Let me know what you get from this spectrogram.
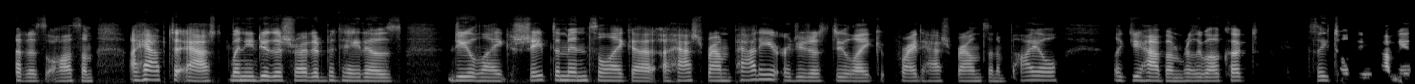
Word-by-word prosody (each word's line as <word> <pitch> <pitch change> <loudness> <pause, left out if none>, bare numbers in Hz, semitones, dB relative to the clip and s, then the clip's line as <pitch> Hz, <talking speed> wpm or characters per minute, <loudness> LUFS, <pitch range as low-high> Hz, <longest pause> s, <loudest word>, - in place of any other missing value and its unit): That 190 -3 0
is 165 0 -4
awesome. 165 -1 -4 0.4
I - - +4
have 210 0 +5
to - - +5
ask. 165 -1 +6
When 190 -1 +1
you 190 - +2
do 195 +1 +4
the 190 0 +3
shredded 185 -1 0
potatoes, 170 -4 -2 0.5
do 185 -2 +2
you, 180 0 +4
like, 165 -1 -4
shape 195 +2 +2
them 200 -1 -1
into, 190 0 -1
like, 175 -1 -1
a 160 -1 +1
a - - +3
hash 180 0 0
brown 175 -1 0
patty, 220 +5 -1
or 180 - -6
do 175 +1 -7
you 175 - -1
just 170 0 -1
do, 175 -1 -1
like, 160 -1 +1
fried 165 0 +1
hash 165 0 -7
browns 160 +1 -2
in 165 - -11
a 155 - -12
pile? 195 +5 -5 0.5
Like, 185 -4 -10
do 190 - 0
you 185 - -1
have 175 -1 +5
them 165 -2 -3
really 170 0 -5
well 170 0 0
cooked? 180 +1 0 0.5
So 190 - -11
you 195 - -6
told 170 -1 -8 0.3
about - - -1
making 170 0 -1
175 Hz, 210 wpm, -24 LUFS, 165-190 Hz, 0.5 s, ask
